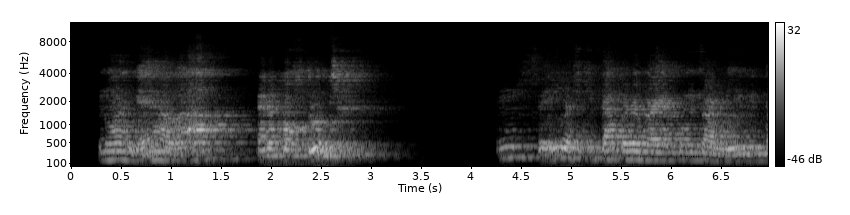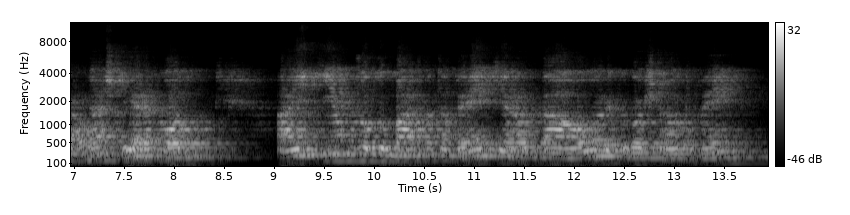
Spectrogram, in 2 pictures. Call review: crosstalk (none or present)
none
